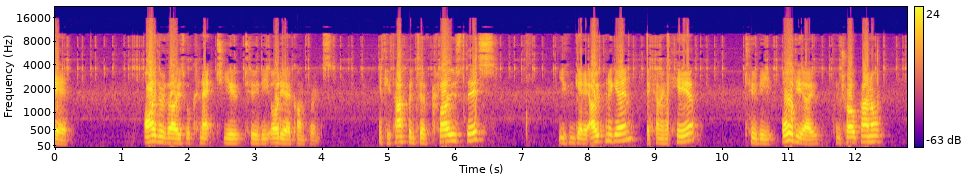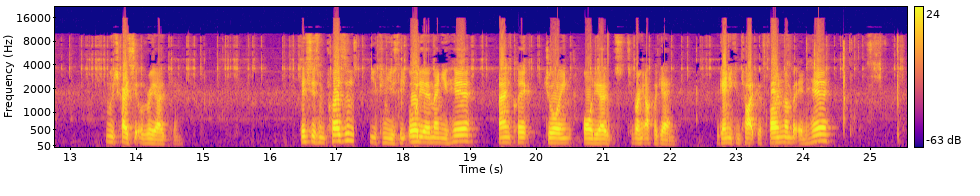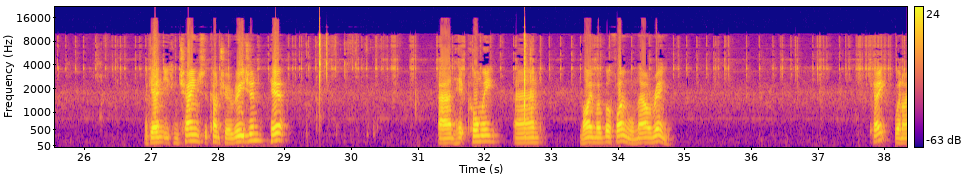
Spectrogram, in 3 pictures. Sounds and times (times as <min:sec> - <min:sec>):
Speech: 0:00.0 - 0:00.3, 0:01.4 - 0:04.2, 0:04.9 - 0:06.6, 0:07.6 - 0:09.7, 0:10.4 - 0:12.4, 0:13.6 - 0:14.7, 0:16.5 - 0:22.1, 0:22.8 - 0:24.5, 0:26.9 - 0:29.1, 0:31.3 - 0:32.9, 0:33.5 - 0:34.8, 0:37.8 - 0:38.3.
